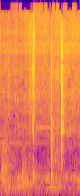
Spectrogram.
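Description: Ginger drops into warm oil in a hot wok, with a faint low sizzle broken by three sharp, bright taps.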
